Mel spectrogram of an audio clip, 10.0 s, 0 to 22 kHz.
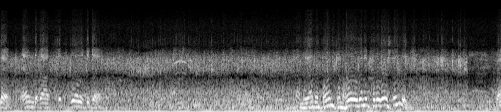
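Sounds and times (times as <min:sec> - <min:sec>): crowd hubbub over radio: 0:00.0 - 0:10.0.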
